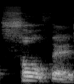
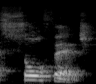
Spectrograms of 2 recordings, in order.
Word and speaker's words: solfege: so again we are dealing with something called solfege everybody say that solfege and it's spelled s spell it with me everybody s o l f e g e solfege everybody say that again solfege okay now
